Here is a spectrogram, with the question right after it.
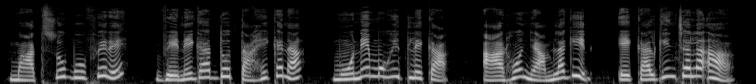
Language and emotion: Santali, surprised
